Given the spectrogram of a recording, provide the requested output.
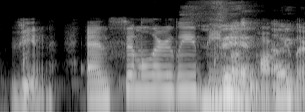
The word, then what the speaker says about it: Wien: in mind is that the W in German is pronounced like a V sound. Now, the most prominent example of this is going to be the German name of Vienna, which is Wien.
